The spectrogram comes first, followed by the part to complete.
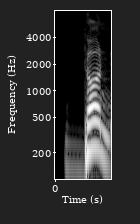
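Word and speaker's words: done: कम यहां पे भी ओ का अ उच्चारण होगा। डी ओ एन ई डन। इसको डोंट मत पढ़िएगा।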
